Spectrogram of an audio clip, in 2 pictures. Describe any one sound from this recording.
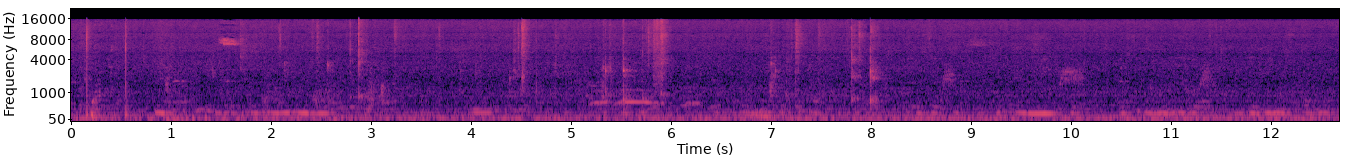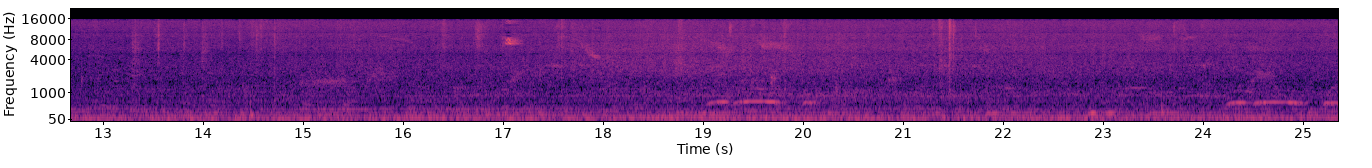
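Small dogs patter across dry leaves outdoors.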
